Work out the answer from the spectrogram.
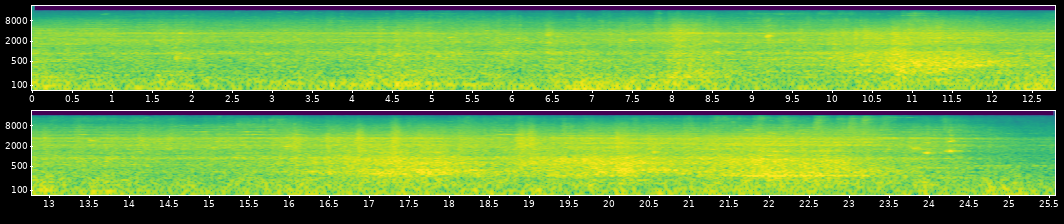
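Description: A freight train of tank wagons rolls past close by behind an electric locomotive, a steady heavy rumble of wheels on rail with repeated knocks as the wheels run over the crossing.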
